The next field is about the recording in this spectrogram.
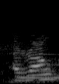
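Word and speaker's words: wrong: रॉन्ग को पढ़ेंगे। यहां डब्ल्यू आपका साइलेंट है।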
